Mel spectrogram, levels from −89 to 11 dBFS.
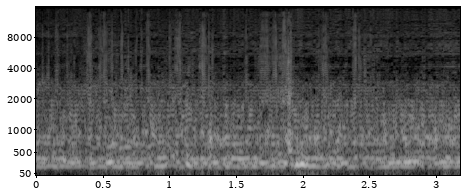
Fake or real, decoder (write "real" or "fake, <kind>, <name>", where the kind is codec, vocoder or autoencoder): fake, vocoder, BigVGAN v2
